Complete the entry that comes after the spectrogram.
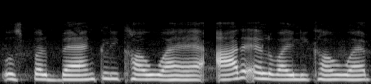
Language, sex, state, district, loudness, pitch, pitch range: Hindi, female, Jharkhand, Garhwa, -12 LUFS, 225 Hz, 220-240 Hz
